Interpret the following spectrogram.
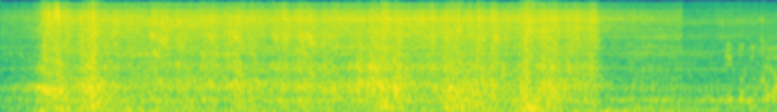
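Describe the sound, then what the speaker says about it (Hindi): The New Delhi–Gaya Mahabodhi Express approaches with a steady, loud rumble and rhythmic clatter of wheels over rail joints, growing fuller throughout before easing slightly near the end. "नई दिल्ली गया महाबोधि एक्सप्रेस सामने से आ रही है"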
